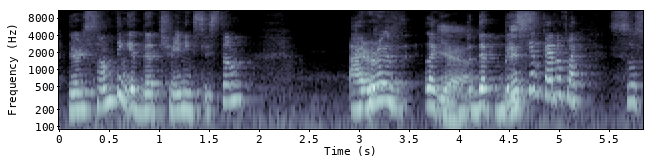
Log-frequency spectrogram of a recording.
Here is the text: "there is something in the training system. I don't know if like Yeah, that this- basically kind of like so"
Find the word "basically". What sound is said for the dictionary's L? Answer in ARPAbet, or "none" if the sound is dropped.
none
